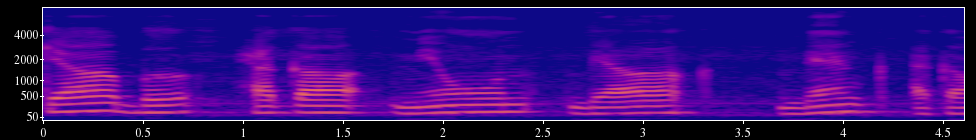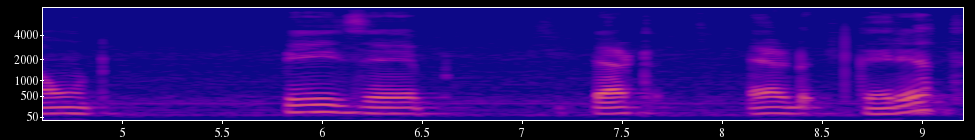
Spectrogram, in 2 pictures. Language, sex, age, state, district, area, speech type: Kashmiri, male, 30-45, Jammu and Kashmir, Bandipora, rural, read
